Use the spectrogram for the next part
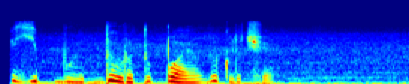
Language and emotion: Russian, angry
